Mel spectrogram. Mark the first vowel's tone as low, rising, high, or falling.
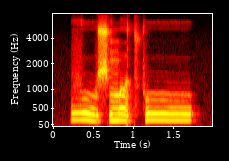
falling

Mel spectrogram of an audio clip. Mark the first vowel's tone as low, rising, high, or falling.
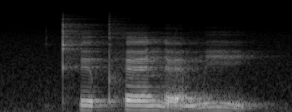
high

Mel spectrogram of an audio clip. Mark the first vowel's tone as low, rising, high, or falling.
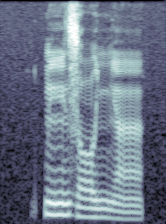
high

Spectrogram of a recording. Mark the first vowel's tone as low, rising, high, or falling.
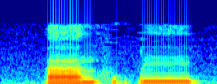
high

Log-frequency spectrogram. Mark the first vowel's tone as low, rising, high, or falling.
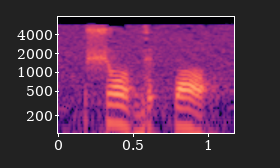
falling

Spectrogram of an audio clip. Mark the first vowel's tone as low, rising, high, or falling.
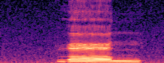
falling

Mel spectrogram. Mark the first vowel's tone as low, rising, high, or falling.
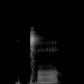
rising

